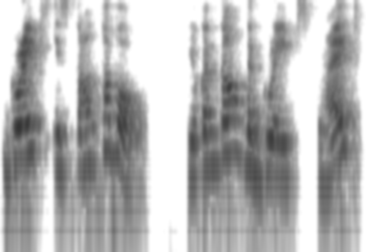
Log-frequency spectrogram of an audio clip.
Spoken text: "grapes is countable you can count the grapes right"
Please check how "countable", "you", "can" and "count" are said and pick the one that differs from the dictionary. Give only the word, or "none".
count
